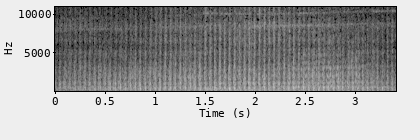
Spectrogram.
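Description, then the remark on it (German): A helicopter flying a team shortly after 8 a.m. to a summit plateau of ice and snow among the highest peaks of Tyrol, its rotor producing a steady rapid chopping pulse over a loud, continuous engine roar, with no speech. “Der Hubschrauber bringt das Team auf den Gipfel, ein Plateau aus Eis und Schnee, umgeben von den höchsten Gipfeln Tirols.”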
